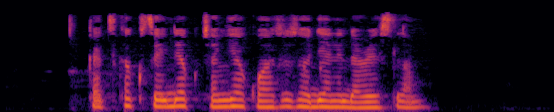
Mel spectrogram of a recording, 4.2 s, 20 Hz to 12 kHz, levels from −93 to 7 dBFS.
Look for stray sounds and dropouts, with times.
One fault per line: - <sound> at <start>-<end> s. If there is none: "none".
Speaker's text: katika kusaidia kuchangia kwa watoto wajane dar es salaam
none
